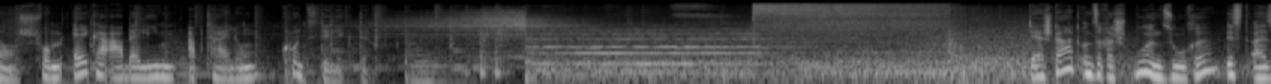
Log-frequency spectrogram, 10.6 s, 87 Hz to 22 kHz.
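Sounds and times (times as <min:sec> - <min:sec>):
speech: 0:00.1 - 0:03.6, 0:04.4 - 0:04.8, 0:08.6 - 0:10.5
underground train rumbling at a station in Berlin: 0:03.2 - 0:09.0.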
